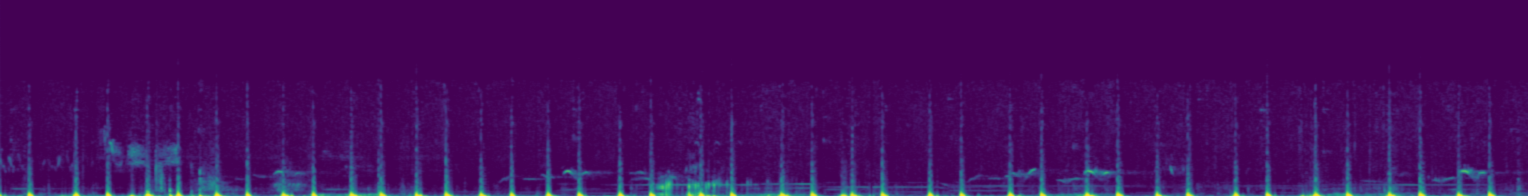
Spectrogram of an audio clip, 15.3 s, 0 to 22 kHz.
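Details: Heartbeat recorded as an ASMR compilation of the person's own heartbeat and breathing for sleep: regular deep thumping, fairly fast at about 130 beats a minute, with faint humming tones behind.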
